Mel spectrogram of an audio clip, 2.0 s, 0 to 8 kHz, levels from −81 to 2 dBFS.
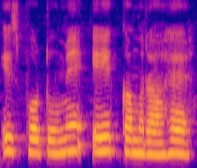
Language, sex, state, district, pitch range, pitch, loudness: Hindi, female, Uttar Pradesh, Shamli, 185-210 Hz, 195 Hz, -15 LUFS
